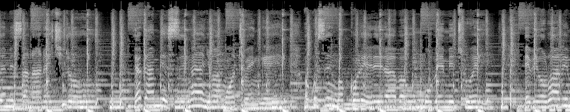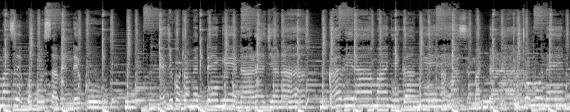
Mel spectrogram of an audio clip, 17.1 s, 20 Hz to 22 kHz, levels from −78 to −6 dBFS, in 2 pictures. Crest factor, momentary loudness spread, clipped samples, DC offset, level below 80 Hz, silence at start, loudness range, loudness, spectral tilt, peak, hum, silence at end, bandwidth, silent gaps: 10 dB; 3 LU; 0.2%; under 0.1%; -20 dBFS; 0 s; 1 LU; -10 LUFS; -5 dB/octave; 0 dBFS; none; 0 s; over 20 kHz; none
